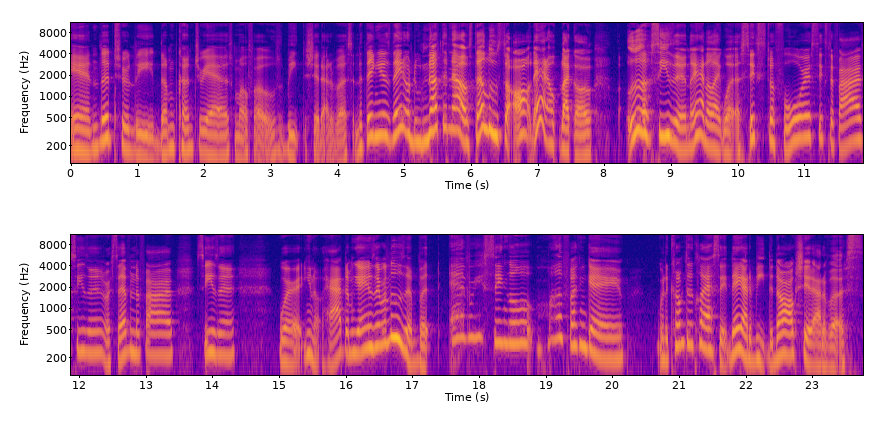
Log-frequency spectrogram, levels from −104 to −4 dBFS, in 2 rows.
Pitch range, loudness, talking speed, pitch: 185-285 Hz, -32 LUFS, 200 wpm, 235 Hz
